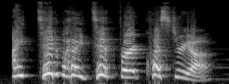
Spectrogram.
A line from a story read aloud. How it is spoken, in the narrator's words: Twilight shouts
